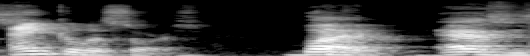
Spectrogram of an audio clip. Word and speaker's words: Ankylosaurus: So how is it actually pronounced again? Ankylosaurus. Ankylosaurus.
